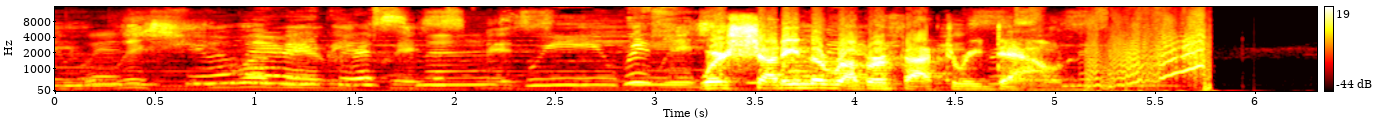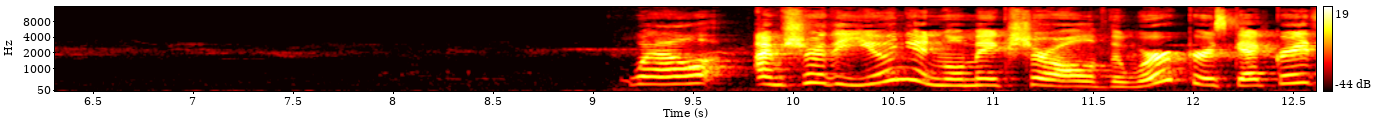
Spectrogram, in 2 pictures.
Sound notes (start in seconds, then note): 5.4 record scratch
